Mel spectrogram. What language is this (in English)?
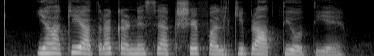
Hindi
